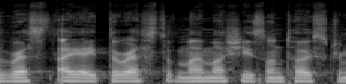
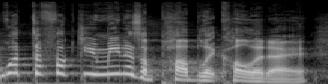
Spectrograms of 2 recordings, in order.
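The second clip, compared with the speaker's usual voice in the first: indignant disbelief; 11 semitones higher than usual. Retold or imitated. Reacting to public holiday notice.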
